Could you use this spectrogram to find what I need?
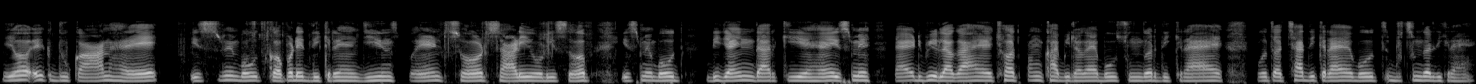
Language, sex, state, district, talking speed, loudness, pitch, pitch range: Hindi, male, Chhattisgarh, Balrampur, 190 wpm, -24 LUFS, 175 Hz, 170-185 Hz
